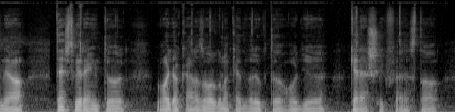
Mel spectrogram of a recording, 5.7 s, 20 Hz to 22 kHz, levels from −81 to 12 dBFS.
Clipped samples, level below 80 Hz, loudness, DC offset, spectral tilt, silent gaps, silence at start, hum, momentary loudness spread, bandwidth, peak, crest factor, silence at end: under 0.1%; -32 dBFS; -24 LUFS; under 0.1%; -5.5 dB/octave; none; 0 s; none; 9 LU; over 20 kHz; -2 dBFS; 20 dB; 0 s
